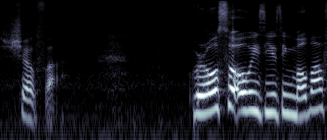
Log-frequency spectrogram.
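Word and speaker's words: chauffeur: from so for example chaua chaua is borrowed from the French language and it is spelled c h Au U FF R but it's pronounced chofa we're also always using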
